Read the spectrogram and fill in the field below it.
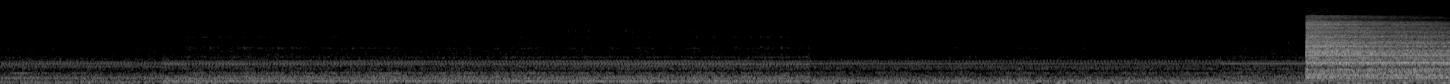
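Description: Electrical cabinets and ventilation hum steadily.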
